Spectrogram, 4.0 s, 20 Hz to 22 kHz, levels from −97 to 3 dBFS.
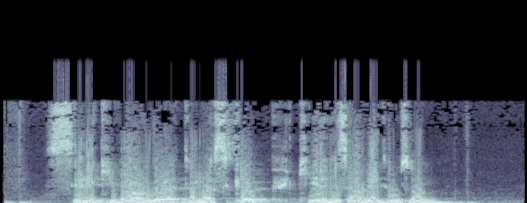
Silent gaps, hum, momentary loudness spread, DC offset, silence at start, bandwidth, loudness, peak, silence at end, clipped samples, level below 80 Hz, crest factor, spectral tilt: none; none; 9 LU; under 0.1%; 0.05 s; 16 kHz; -8 LUFS; 0 dBFS; 0.25 s; 0.2%; -24 dBFS; 8 dB; -4 dB/octave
